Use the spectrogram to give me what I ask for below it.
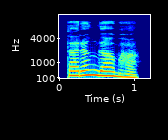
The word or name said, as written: ತರಂಗಾಭ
